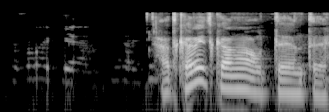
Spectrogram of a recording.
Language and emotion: Russian, neutral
